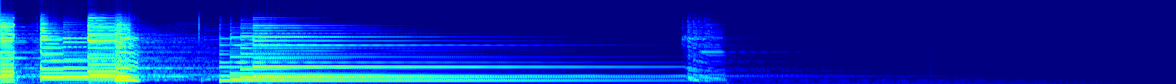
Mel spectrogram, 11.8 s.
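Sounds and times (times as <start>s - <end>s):
G&L ASAT Classic Bluesboy Semihollow: 0.0s - 7.5s.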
